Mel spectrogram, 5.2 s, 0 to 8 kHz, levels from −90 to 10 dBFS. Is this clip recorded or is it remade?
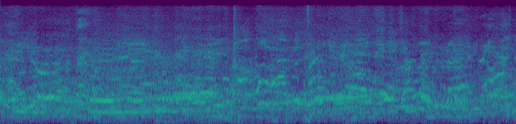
remade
